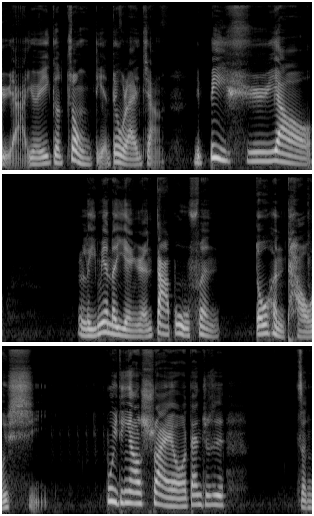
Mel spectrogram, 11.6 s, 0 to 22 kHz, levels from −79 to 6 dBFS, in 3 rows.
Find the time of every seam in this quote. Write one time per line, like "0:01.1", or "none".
none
